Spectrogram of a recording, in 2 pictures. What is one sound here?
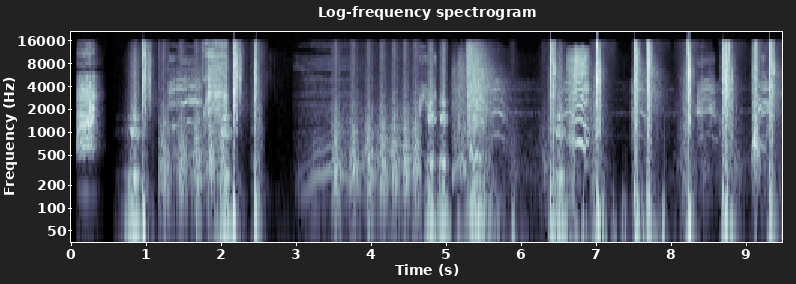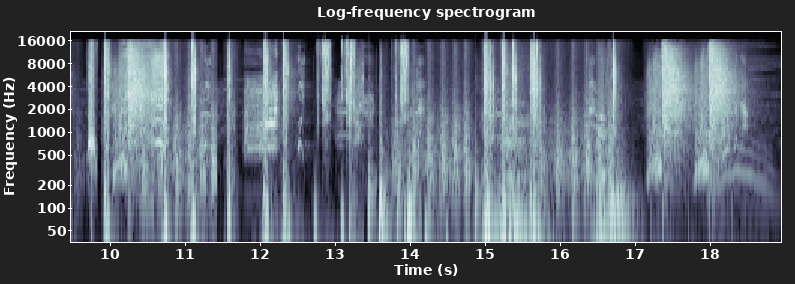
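Wings flap and thrash in a scuffle.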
